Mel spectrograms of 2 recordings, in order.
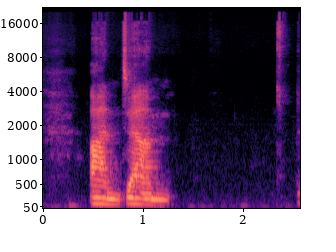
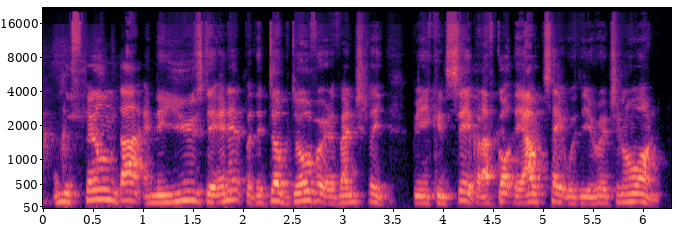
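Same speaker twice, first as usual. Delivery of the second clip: ordinary delivery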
